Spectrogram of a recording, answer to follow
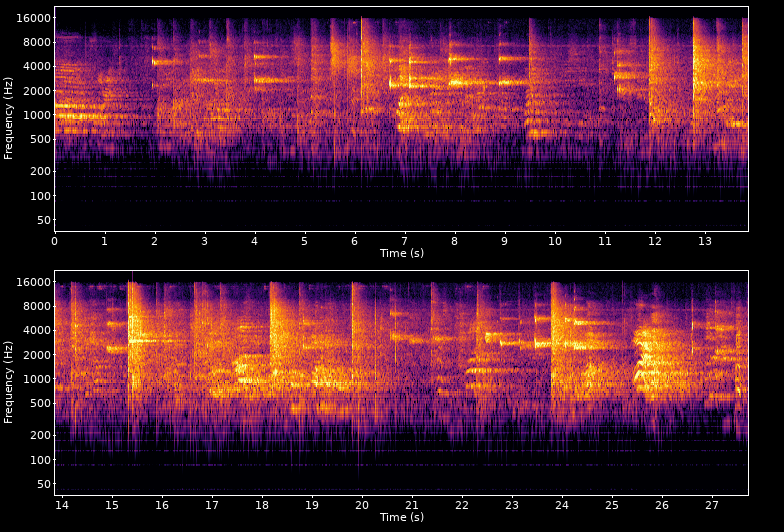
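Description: Badminton rally in a large echoing hall: irregular sharp cracks of rackets hitting the shuttlecock, with short high squeaks of court shoes on the mat and voices in between.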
